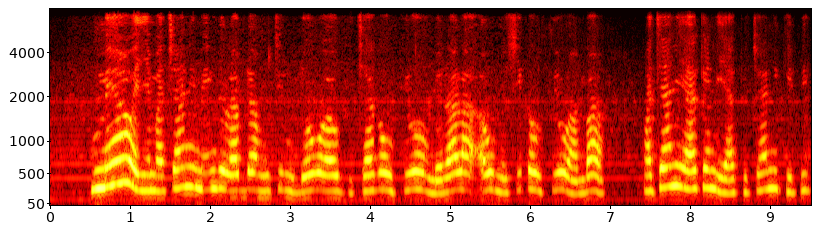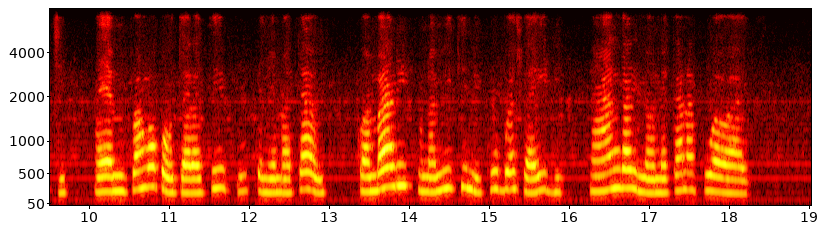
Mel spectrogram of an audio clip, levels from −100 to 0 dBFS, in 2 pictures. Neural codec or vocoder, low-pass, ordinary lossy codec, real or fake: none; 7.2 kHz; Opus, 32 kbps; real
